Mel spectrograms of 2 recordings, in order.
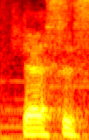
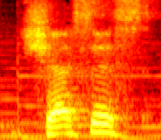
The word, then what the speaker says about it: Česis: Česis is spelled Cesis. Česis and Kuliga are very historic and interesting, charming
